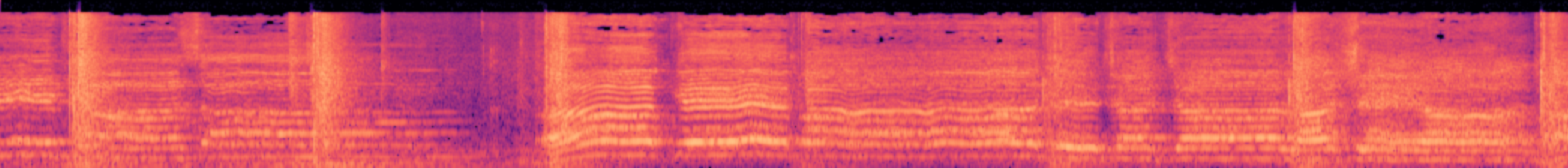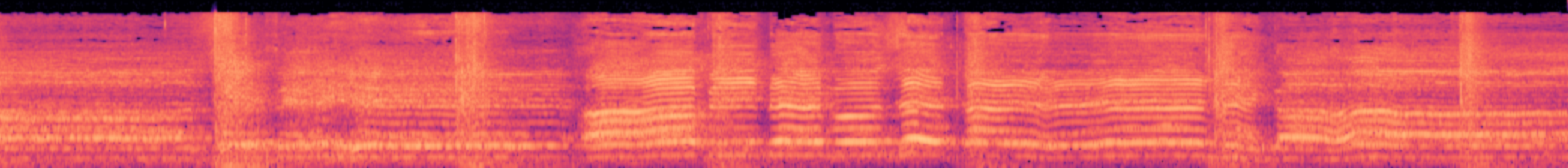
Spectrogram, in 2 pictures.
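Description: Men chanting a nauha, a Shia mourning lament, unaccompanied: lead reciters at a microphone with a crowd of men singing along. Sharp chest-beating (matam) strikes punctuate it every second or two, and the singing drops away briefly about three seconds in before coming back loud.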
